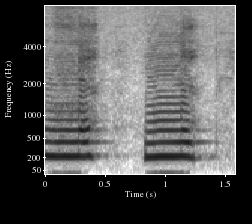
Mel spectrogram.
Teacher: هذا النازل وين كان ال point of articulation تبعه طبعا هو alveolar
